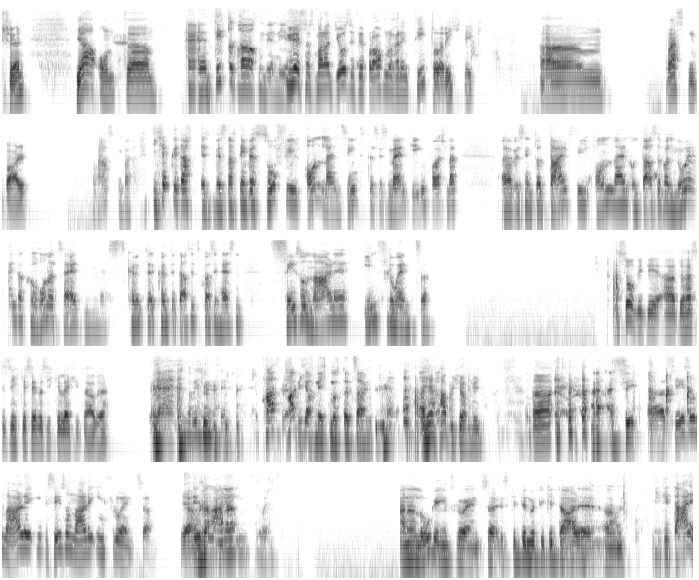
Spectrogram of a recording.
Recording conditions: video call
